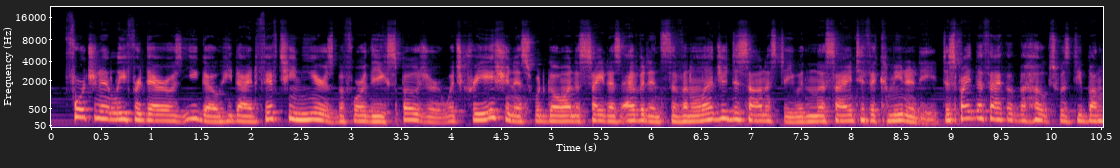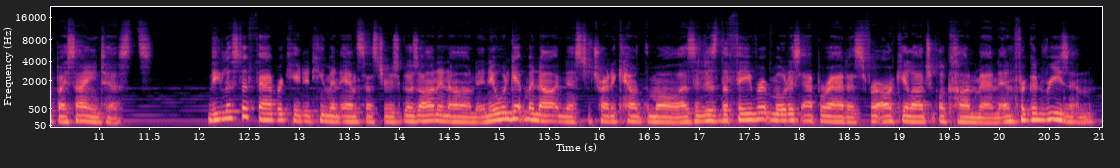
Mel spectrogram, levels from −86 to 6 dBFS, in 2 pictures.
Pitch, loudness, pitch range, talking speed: 145 Hz, -17 LUFS, 130-165 Hz, 210 wpm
